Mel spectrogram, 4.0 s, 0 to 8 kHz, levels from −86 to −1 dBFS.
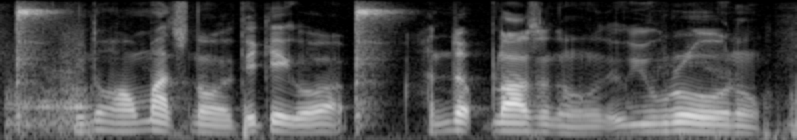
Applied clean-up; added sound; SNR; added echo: none; Tambourine; 10 dB; none.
